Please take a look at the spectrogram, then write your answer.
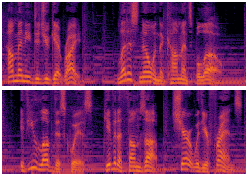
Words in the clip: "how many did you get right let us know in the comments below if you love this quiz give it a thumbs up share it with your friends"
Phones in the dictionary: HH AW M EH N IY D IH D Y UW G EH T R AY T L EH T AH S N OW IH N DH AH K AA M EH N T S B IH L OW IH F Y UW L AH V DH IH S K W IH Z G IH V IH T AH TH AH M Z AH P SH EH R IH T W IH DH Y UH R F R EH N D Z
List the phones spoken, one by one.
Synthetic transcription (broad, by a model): HH AW M EH N IY D IH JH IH G EH T R AY T L EH T AH S N OW IH N DH AH K AA M EH N T S B IH L OW IH F Y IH L AH V DH IH S K W IH Z G IH V IH T AH TH AH M Z AH P SH EH R IH T W IH DH Y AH R F R EH N D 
